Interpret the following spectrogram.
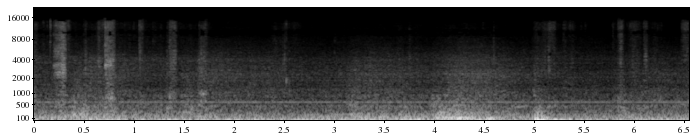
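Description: Steady low rumble heard from inside a parked car, with scattered light clicks and rustles and one heavy thump about five seconds in.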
